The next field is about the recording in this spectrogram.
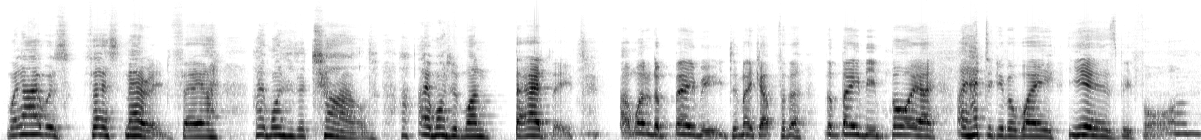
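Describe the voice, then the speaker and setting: A woman plays a long-suffering mother in a comic radio soap. The voice is gravelly and halting, with dry exasperation and a streak of melodrama. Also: medium pitch. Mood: confessional. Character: exasperated, confessing mother of grown children.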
